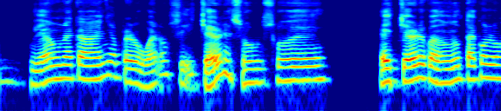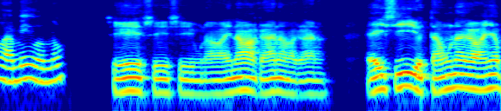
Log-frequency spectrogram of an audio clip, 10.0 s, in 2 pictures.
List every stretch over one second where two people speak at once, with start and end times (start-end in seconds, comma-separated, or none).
none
